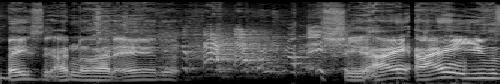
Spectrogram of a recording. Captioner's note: group laughing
